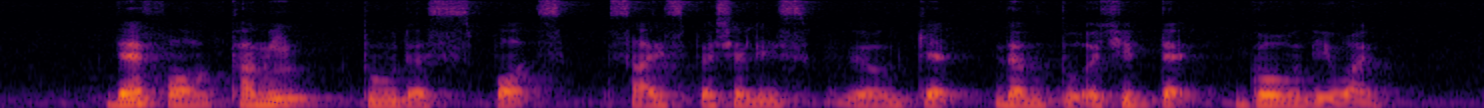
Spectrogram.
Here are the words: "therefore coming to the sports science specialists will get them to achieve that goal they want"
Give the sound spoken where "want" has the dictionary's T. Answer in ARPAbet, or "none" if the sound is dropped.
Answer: none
